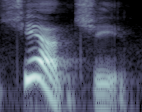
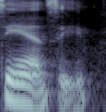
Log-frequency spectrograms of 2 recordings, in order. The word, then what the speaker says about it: Cianci: no, I understand that if you speak Italian, his last name should be pronounced Cianci. But he's Italian-American, so his name is pronounced Cianci. Them's the rules.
